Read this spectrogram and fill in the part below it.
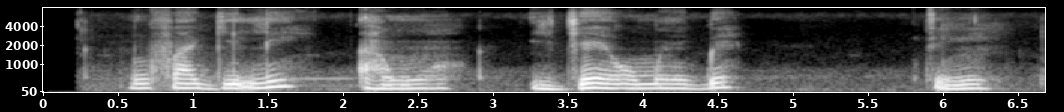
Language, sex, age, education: Yoruba, female, 46-60, secondary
